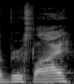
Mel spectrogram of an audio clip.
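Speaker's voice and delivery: "Lee" said to rhyme with "lie"; altered last name. Shown as a demonstration. Recalling impersonators' names, "Lee" turned into "Lye". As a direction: say "Lee" as "Lye", rising like a question. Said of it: "any variation you can think of".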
